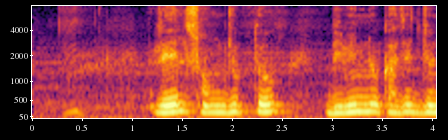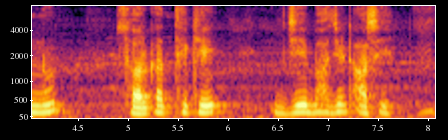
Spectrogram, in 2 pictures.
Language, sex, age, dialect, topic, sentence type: Bengali, male, 36-40, Standard Colloquial, banking, statement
